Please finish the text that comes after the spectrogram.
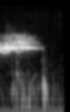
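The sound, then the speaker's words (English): A single short, loud cat meow, high and strained, as the cat is thrown off a desk, cutting off abruptly after about half a second, followed by a brief silence. “That was the, the sound of a cat being thrown off the desk.”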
